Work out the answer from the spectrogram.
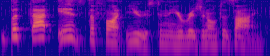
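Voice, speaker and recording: An actress playing a brisk, long-suffering 1920s newspaper secretary in a period audio drama, dry, clipped and sarcastic. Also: female voice, deep voice, sing-song, fairly bright tone, full character voice. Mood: exasperated, polite.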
